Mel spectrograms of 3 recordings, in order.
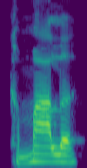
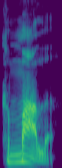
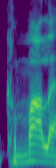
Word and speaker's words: Kamala: this election all right the Democratic nominee Mrs Camala Harris no excuse me yeah c Kamala I think it's Kam Kamala let me let me pronunciate it correctly Kamala Harris all right she was a great representation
